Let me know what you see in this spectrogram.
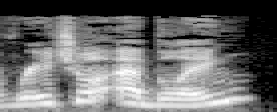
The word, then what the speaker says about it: Ebeling: With me today is Rachel Ebeling.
